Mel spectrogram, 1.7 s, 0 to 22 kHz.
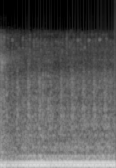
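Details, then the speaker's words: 2016 GMC Sierra 2500 6.0 V8 idling, after broken header bolts were repaired, with a slight exhaust leak: a steady light knock about four times a second over the rumble. Owner suspects a lifter or main/rod bearing, not confirmed. "but yeah so let me know what you think that knock is if it's a lifter if it's a main rod bearing down in there"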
